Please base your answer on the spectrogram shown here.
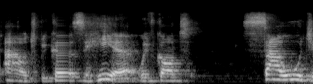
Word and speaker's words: saúde: When we separate saúde, we've got 3 syllables. So it's sa, u, oops. Saúde. Então, nós temos hiato. Vogal, vogal. They're in separate syllables. So, hiato, U, there is the accent.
